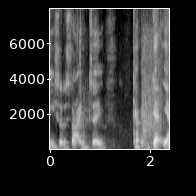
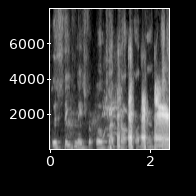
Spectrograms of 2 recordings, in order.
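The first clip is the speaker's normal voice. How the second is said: laughing. Real, not acted. Host mocks guest's modest title, laughing. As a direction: crack up while saying it.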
